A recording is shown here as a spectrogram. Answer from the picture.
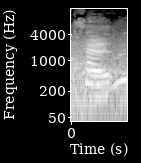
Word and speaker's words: Savu: Savu.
